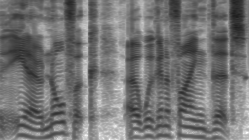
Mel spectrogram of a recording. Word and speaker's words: Norfolk: I make the point that you don't pronounce Norfolk, you pronounce it Norfolk.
